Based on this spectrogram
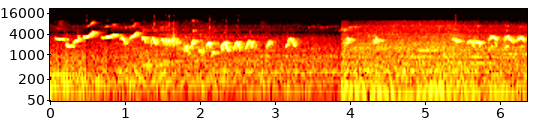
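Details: Male Aceh white-rumped shama, a chatty singer in the pastol style: fast rhythmic series of sharp slurred whistles, a short pause, then softer whistled phrases against a hissy background.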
